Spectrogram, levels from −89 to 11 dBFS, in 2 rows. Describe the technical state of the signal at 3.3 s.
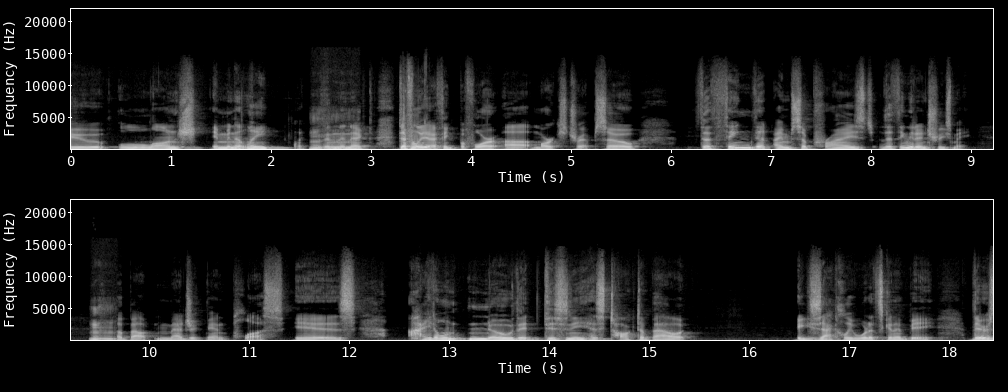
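At 3.3 s the speech signal is intact, with no audible dropout, clipping, distortion or other technical fault at that moment.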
